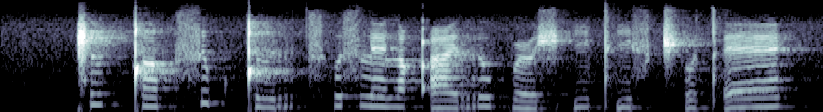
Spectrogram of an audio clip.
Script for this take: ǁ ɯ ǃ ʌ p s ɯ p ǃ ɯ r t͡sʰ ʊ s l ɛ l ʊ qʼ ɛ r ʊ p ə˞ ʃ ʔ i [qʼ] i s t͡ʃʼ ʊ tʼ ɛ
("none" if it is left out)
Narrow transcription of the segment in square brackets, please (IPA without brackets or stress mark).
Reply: tʼ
